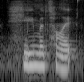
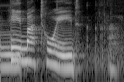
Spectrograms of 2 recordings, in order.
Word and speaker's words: hematoid: Hematite. Not hematite, not hematite. Hematoid. Hematoid. Hematoid quartz.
